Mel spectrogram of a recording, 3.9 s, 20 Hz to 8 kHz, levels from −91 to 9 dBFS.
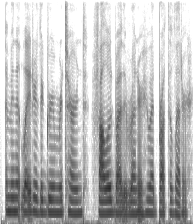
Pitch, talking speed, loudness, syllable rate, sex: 170 Hz, 230 wpm, -18 LUFS, 6.7 syllables/s, female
